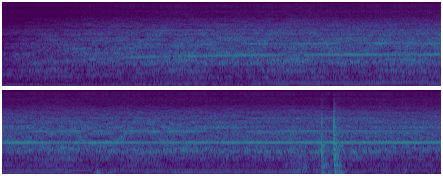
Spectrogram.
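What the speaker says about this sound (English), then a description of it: "I'm gonna take it and dry it just for another moment" A hair dryer blows steadily on a freshly worked recycled craft piece, a close, constant whirring roar with a faint high whine. A brief sharp click comes near the end, and no one speaks.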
